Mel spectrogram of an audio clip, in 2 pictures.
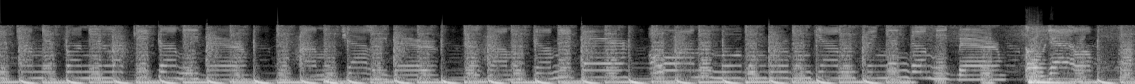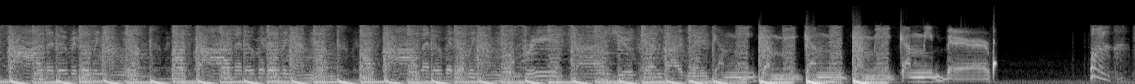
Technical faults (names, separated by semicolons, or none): none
